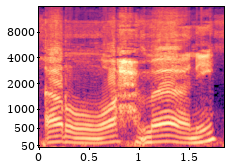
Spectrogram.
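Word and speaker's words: الرحمن: Pada bacaan arrahmani di sini ada alif dan lam di awal bacaan maka kita baca dengan bacaan al sebagaimana yang di atas al. Kemudian ini bertemu dengan huruf ra yang berharakat tasydid maka ra-nya kita baca dengan tafkhim. Arra, arra. Arrahmani.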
